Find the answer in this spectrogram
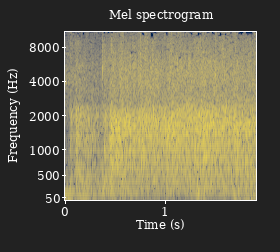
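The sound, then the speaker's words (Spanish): Sustained applause from an audience at a diocesan event presenting a pastoral programme, a dense, steady patter of many hands clapping at once that swells slightly after the first moment and holds loud throughout, with no voices above it. “Que se oyen los aplausos.”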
